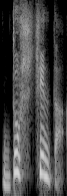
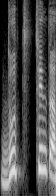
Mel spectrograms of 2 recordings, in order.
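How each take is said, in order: First: দুশ্চিন্তা softer with a falling tune; the right দুশ্চিন্তা, quiet and settled; correct pronunciation. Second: The mistaken দুশ্চিন্তা, questioning; wrong pronunciation. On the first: (শুদ্ধ উচ্চারণে দুশ্চিন্তা) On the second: (ভুল উচ্চারণে দুশ্চিন্তা) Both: Shown as a demonstration. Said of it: "না".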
